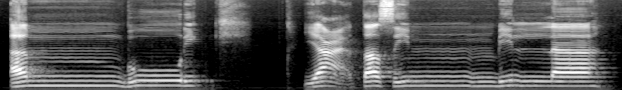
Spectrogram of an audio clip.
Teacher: Yaitu mengubah huruf nun atau tanwin, mengubah suara huruf nun atau tanwin menjadi huruf mim yang diikhfakan dan disertai gunnah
